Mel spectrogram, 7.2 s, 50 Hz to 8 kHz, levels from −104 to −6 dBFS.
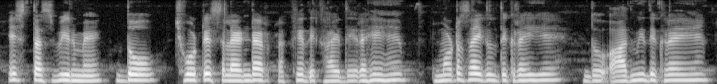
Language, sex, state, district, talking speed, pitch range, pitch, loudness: Hindi, female, Rajasthan, Churu, 165 wpm, 185-205 Hz, 195 Hz, -18 LUFS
